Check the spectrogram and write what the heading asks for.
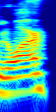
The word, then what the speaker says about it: noir: noir oh it's uh it's like noir like film noir yes yeah thank you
